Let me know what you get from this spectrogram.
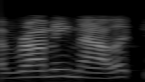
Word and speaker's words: Rami Malek: And though Rami Malek in Bohemian Rhapsody did how do you pronounce his name? – Yeah, Rami Malek. You said it right.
